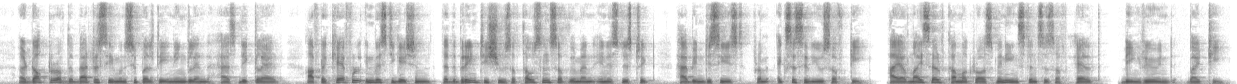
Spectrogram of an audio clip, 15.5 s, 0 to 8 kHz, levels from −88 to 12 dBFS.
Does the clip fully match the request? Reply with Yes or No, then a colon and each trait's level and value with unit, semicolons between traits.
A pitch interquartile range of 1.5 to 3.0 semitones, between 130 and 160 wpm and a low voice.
No: average, 2.7 semitones; average, 175 wpm; low, 130 Hz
